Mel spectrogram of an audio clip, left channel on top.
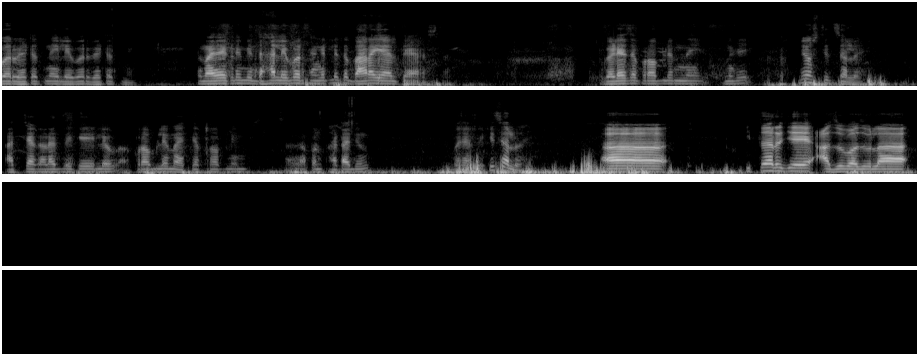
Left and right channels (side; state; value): right; silent; 57 dB below the other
